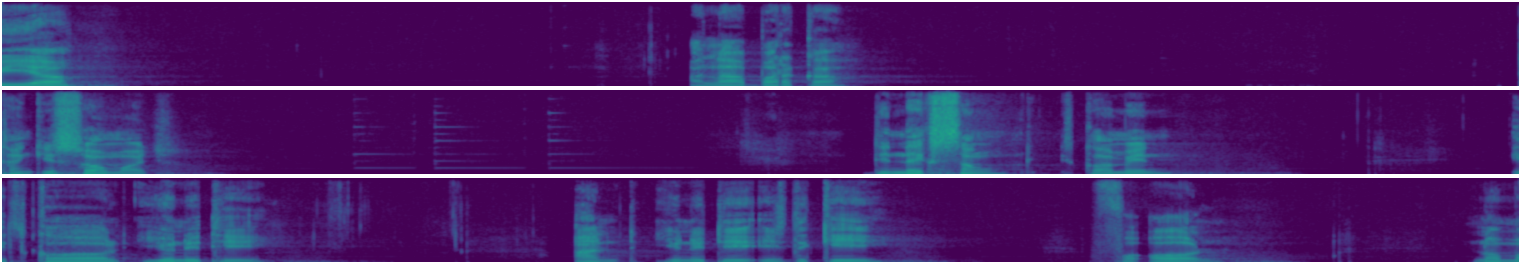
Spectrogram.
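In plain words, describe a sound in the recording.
A man sings short phrases into a microphone, with pauses between them.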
